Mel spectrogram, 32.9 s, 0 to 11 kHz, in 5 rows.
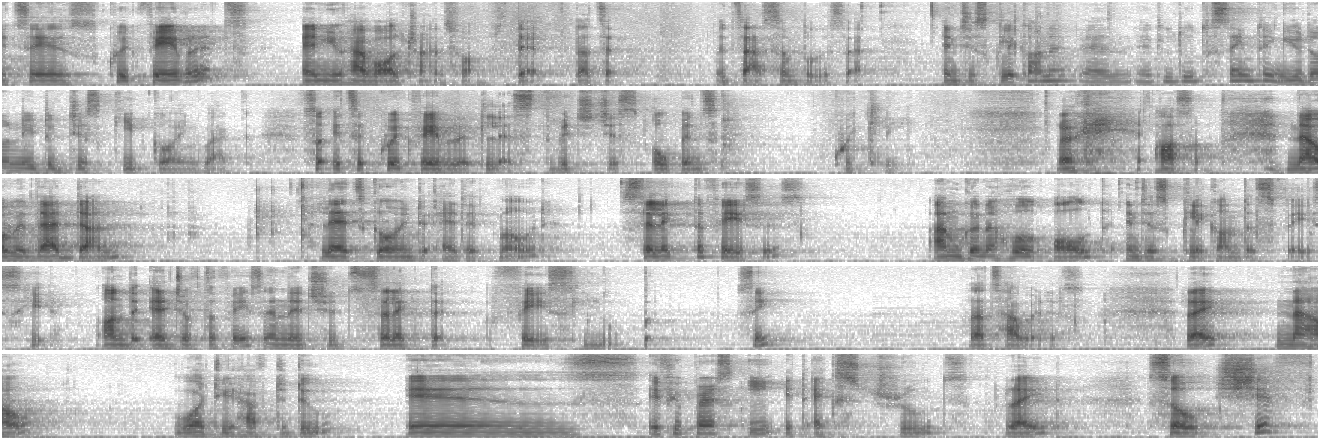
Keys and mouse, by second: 12.1 middle click, 13.2 middle click, 14.4 Tab, 16.2 click, 18.7 alt+click, 20.3 middle click, 22.6-24.9 middle drag, 25.2 shift+middle click, 26.2 middle click, 30.0 middle click.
